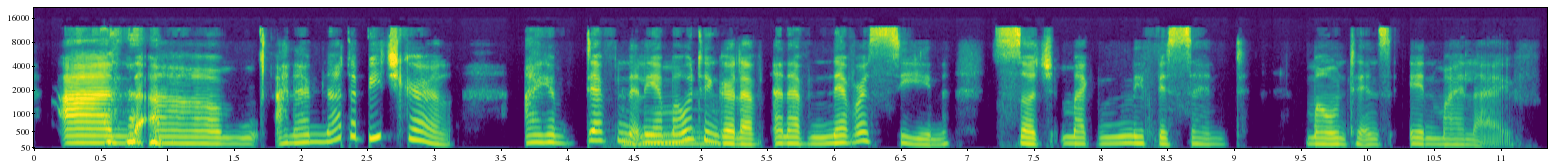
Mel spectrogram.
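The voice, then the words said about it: Jamaican accent. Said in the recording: “obviously I'm from Jamaica. That's where my accent is from.”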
